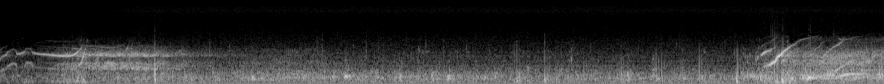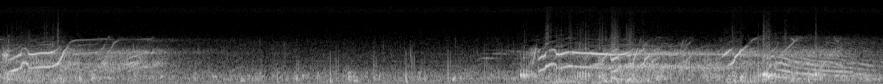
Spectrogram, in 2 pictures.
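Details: Humpback whale heard in the background during killer whale research off the north coast of British Columbia. Moaning, sweeping tonal calls rise and fall in three bouts, with steady low water and vessel rumble.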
